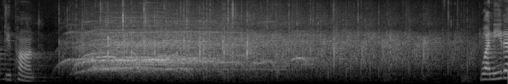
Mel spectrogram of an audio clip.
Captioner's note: applause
